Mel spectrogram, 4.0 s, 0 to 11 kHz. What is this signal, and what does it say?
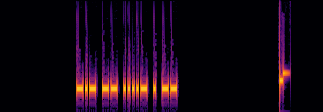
Morse code, heard as a keyed tone, about 43 wpm, 690 Hz. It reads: KM4EM
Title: USA Call Signs - 5 Characters - 2x Character Spacing - 45wpm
